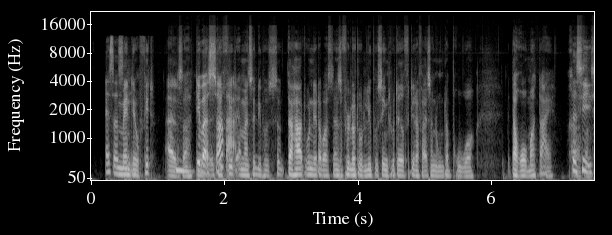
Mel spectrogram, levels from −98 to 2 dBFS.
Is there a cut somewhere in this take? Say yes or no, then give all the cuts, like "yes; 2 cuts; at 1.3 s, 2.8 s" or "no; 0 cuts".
no; 0 cuts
